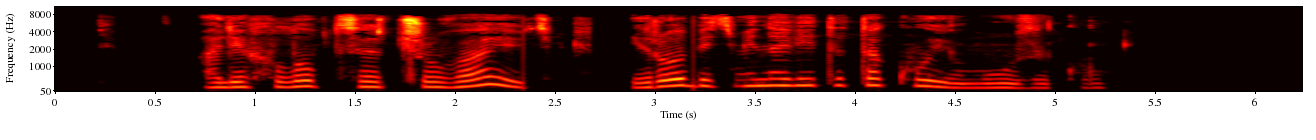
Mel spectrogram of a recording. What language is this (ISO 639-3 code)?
bel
